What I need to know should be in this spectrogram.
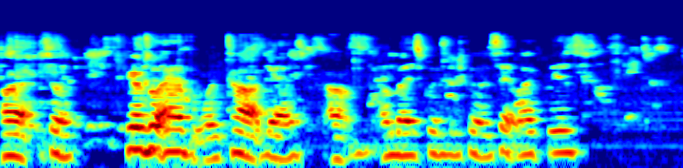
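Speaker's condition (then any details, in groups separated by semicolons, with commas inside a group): Cerebral palsy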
